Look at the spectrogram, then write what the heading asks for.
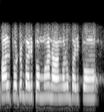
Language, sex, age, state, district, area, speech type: Tamil, female, 60+, Tamil Nadu, Mayiladuthurai, urban, conversation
